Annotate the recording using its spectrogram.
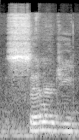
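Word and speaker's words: Senergy: He is the CEO of Synergy Technologies. That's spelled S-E-N-E-R-G-Y, like energy, with the S in front of it.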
